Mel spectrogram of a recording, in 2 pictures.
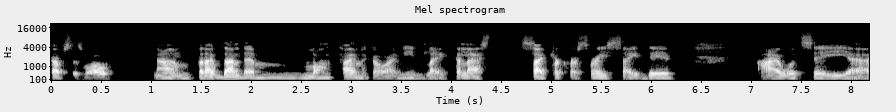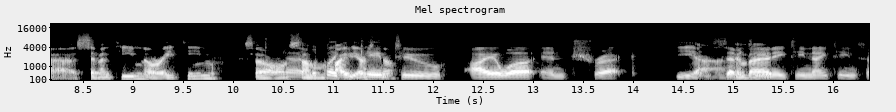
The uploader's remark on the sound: I caught up with the three of them via zoom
